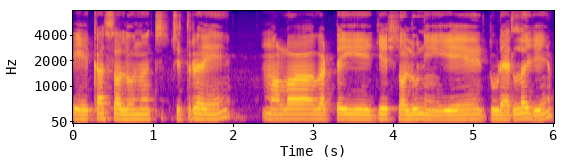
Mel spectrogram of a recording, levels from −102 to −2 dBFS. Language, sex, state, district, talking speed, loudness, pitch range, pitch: Marathi, male, Maharashtra, Dhule, 140 wpm, -15 LUFS, 125-135 Hz, 130 Hz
